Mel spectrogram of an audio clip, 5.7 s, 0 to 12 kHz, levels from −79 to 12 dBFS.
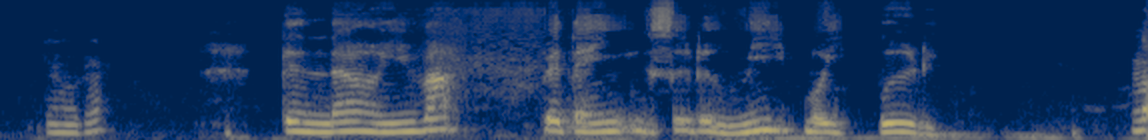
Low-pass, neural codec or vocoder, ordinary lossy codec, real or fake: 9.9 kHz; none; Opus, 16 kbps; real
